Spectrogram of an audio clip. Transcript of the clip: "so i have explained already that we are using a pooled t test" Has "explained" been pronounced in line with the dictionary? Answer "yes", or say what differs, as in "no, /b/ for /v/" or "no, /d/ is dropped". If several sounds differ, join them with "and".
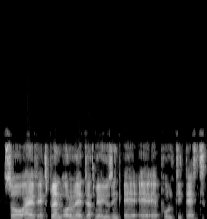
yes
